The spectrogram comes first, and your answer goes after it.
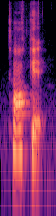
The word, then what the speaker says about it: Talcott: Oh, Talcott. Talcott. Cool. Yes, and Felicia says to Sandrine, hope that you are better soon. Oh, she said, or even a better pronunciation is talk it.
